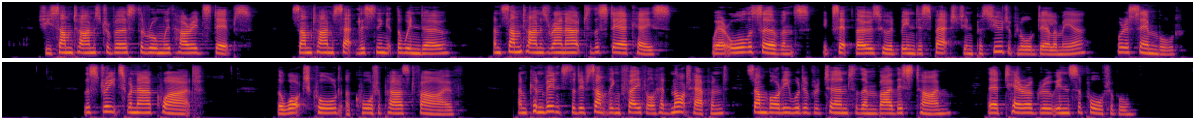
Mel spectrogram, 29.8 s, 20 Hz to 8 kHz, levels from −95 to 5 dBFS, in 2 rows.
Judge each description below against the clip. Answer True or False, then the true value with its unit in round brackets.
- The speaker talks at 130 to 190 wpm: True (150 wpm)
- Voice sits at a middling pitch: False (210 Hz)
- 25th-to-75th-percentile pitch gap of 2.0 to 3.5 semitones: True (2.6 semitones)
